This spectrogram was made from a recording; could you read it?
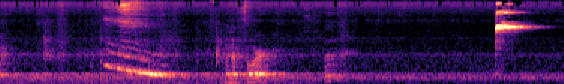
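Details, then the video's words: Pet female African grey parrot at home, excited and noisy after returning from a friend's house, giving a long falling whistle, a couple of lower squeaky notes, then a sharp high chirp over a steady indoor hum. "African Grey Parrot Talking"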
